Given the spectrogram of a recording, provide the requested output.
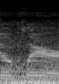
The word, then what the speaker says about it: Eau Claire: I'm approaching Eau Claire, and that's how it's pronounced perfectly.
